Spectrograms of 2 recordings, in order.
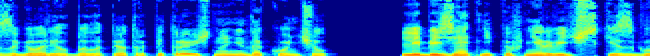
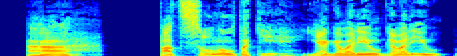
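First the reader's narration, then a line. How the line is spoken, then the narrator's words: Roaring. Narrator (Russian): взревел Разумихин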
